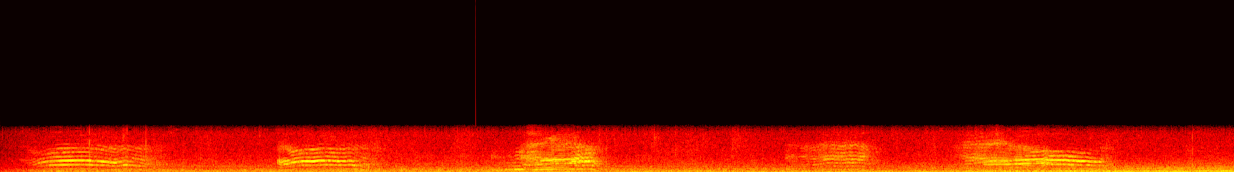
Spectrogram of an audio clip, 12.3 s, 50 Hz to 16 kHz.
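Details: Mico, an 18-year-old mostly blind, chubby pet cat who loves carrying his toy mouse, meowing indoors: five drawn-out, harmonic meows, some rising then falling, spaced about two to three seconds apart over a low steady hum.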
